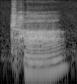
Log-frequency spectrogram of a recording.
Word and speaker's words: 茶: meat the next one cha cha second tone rising tone cha means tea to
